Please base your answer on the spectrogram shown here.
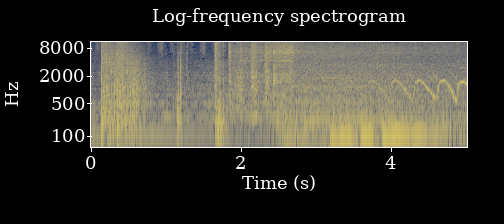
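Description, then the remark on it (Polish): Car engines roar and rev loudly with sharp impacts, then a wailing police siren rises and falls repeatedly near the end, like a frantic chase scene. “Filmy akcji, a w nich wystrzały z pistoletów i pościgi samochodowe.”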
